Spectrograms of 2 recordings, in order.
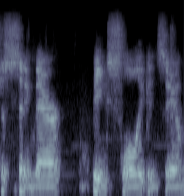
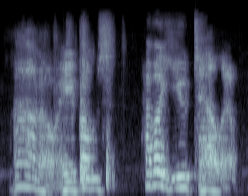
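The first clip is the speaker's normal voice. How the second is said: spiteful, dripping with spite, raised voice; 8 semitones higher, 8 dB louder than usual. Asked what spread through her, a character turns to another man, spiteful.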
